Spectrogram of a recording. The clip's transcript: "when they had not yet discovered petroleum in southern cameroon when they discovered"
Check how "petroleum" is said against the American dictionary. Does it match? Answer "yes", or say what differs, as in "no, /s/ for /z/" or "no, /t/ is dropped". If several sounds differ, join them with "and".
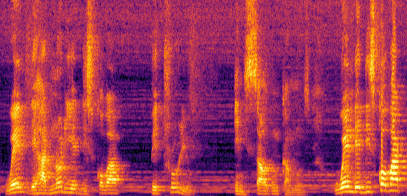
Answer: yes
